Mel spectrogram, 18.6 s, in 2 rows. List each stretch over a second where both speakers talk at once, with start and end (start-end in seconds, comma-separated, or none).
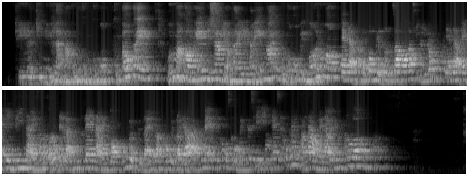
none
